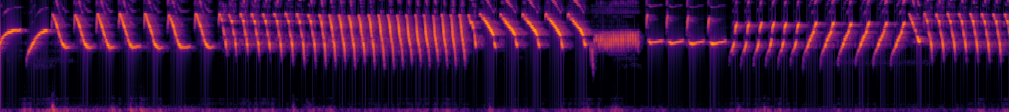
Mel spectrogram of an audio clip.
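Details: Song of a canary played to prompt young canaries to reply: repeated whistled sweeps speeding into a dense rapid trill, then a buzzy note and further quick trilled phrases.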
